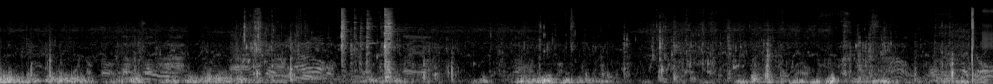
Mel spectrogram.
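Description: Water splashes as a fish is pulled from the sea.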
